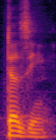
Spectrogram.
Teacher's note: slightly longer w does he z clearly this is a connection we're dropping the h connecting the z sound from does over to the e sound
